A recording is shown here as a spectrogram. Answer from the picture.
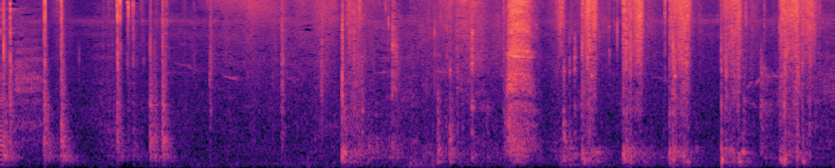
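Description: Camera handling noise: irregular rustling, scuffing and knocks as the camera is carried and the person climbs onto a riding tractor, the knocks coming thicker in the second half. No engine is running yet.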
